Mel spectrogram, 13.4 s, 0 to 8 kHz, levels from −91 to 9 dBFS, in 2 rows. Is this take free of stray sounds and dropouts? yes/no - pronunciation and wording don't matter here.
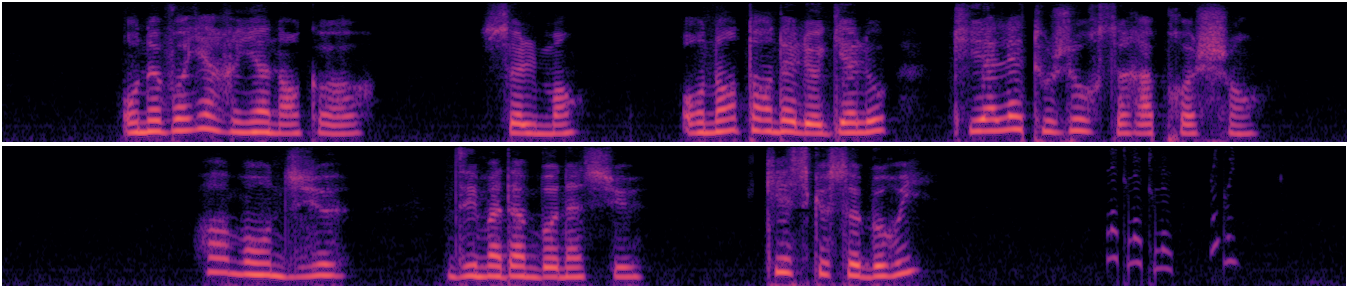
no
